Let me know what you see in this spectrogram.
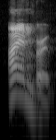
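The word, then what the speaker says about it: Irn-Bru: is not the most popular because everyone loves Iron Bro. It's spelled I R N B RU and this one is called the old and unimproved one.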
